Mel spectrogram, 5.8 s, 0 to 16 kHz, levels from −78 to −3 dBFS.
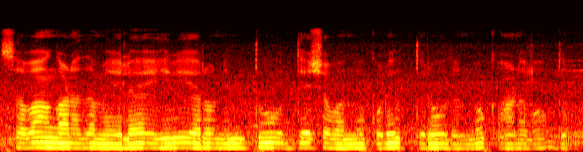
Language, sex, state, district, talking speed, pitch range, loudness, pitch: Kannada, male, Karnataka, Bangalore, 70 wpm, 110-115 Hz, -19 LUFS, 110 Hz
